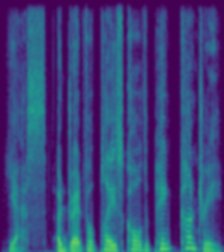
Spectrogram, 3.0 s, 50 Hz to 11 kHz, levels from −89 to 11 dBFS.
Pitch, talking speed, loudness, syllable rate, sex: 165 Hz, 160 wpm, -18 LUFS, 4.3 syllables/s, female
